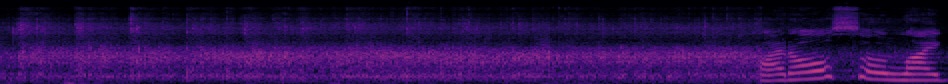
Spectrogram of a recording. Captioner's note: applause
